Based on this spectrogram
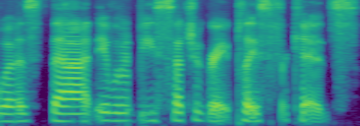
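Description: A woman with a General American accent speaks in an ordinary speaking voice at medium pitch and a moderate pace. The sound is dry and close with no echo, over a quiet background. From US, Colorado (Four Corners area). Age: 40s. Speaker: life coach and writer. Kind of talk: casual interview.

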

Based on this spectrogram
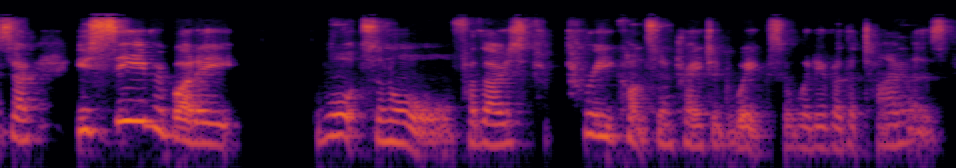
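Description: With a New Zealand accent, a woman talks at a moderate pace using lively intonation and vocal fry. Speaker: author and anthropologist. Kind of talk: casual interview chat.

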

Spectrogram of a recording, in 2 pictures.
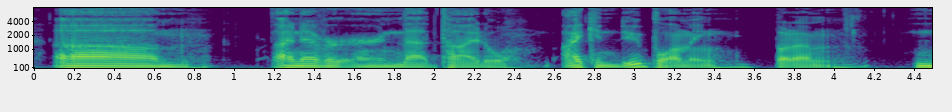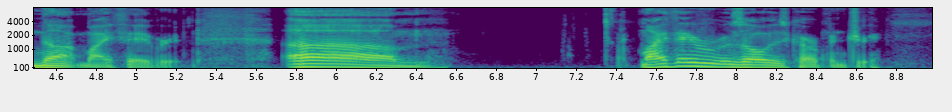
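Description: Speaking at a moderate pace with long, frequent pauses, a man with a Southern US accent uses very wide pitch swings and a dark, mellow tone on a very clean recording with a silent background. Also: fairly low pitch for a man. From US South (Louisiana, Alabama, Texas). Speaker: podcast host, online business coach. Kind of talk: casual chat.

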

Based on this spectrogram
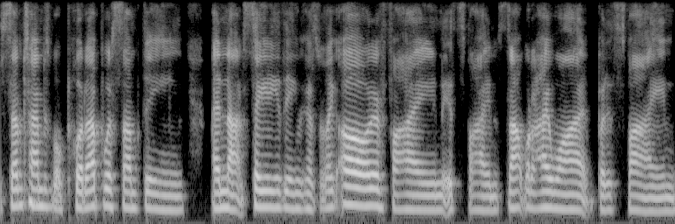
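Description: A woman talks with an ordinary speaking voice at a fairly low pitch. The background is quiet. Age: 40s. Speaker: business coach. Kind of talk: casual chat.

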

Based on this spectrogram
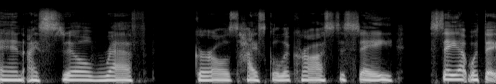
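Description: With a slight Southern US accent, a woman speaks at a fairly slow pace. The sound is dry and close with no echo, in a very clean recording with a silent background. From Illinois and South Carolina. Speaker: podcast host, fitness coach. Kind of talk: casual conversational podcast.

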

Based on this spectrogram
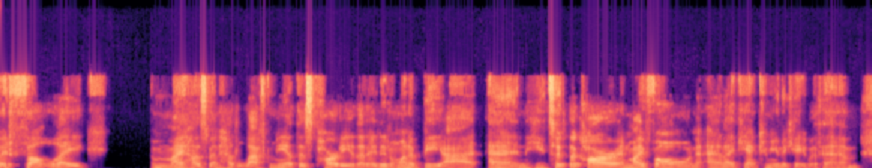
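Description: With an American accent, a woman talks at a moderate pace in a very deep, low voice with vocal fry and monotone, flat intonation against a quiet background. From upstate New York, Hudson Valley. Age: 30s. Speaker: law student, widow. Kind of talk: personal testimony in interview.

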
